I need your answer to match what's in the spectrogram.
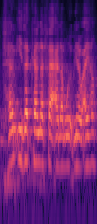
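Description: A man with a Moroccan Arabic accent teaching a classroom grammar lesson. He keeps quizzing his students and slowly draws out each example word. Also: a little high, fairly even intonation, echoey room.

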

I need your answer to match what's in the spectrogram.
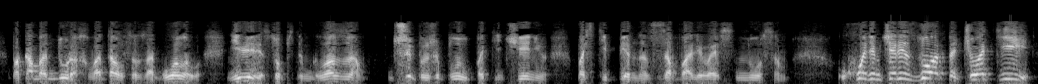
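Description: A man with a husky voice narrating an audiobook expressively, voicing every character himself, in a dull, dry recording. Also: on the low side, pushed and bright, dry recording.

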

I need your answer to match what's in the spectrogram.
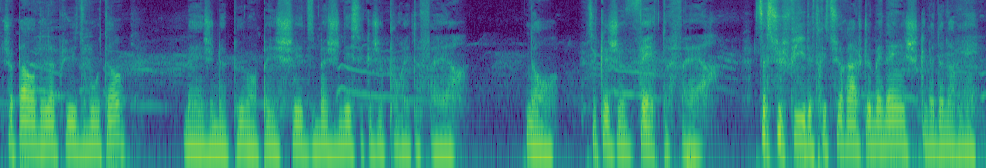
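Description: For a French audio drama, a male actor with a natural, mid-range voice plays a bitter, vengeful village carpenter. He delivers a brooding, menacing monologue at a measured pace, with slight background noise.

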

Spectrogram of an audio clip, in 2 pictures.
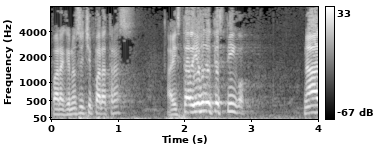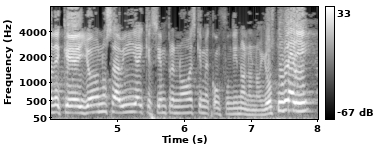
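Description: A man's voice: high voice, lively intonation, brisk, in a large hall. A man with a Mexican accent preaching an expository sermon in a conversational way, often asking the congregation questions. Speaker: pastor.

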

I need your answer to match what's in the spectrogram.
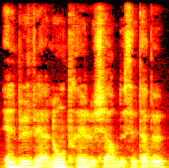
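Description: Male audiobook narrator, low dark voice, a bit husky, measured read. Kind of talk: audiobook narration of a classic novel.

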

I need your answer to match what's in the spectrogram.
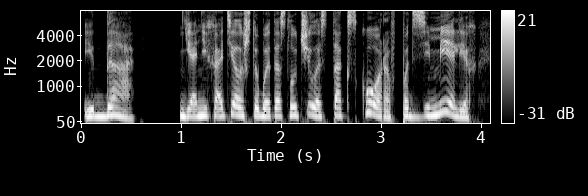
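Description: A woman voicing a young prince who speaks softly and haltingly, earnest and pleading. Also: medium pitch, no echo, clean studio sound, lightly acted. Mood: tender. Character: young man, a stubborn prince, gentle and earnest.

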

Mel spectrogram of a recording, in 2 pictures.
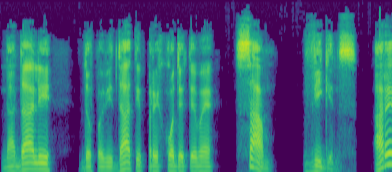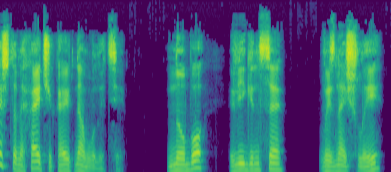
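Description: A man's voice: on the low side, expressive, unhurried, no room sound. A man voicing a cool, dry-witted male detective who speaks tersely and with command.

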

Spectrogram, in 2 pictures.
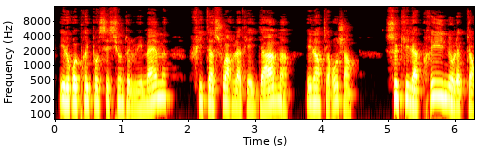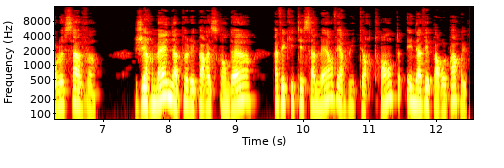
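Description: A woman's voice: low voice, moderate pace. A woman reading a novel aloud as an audiobook narrator, voicing the dialogue with lift. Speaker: audiobook reader. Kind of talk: scripted narration.

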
